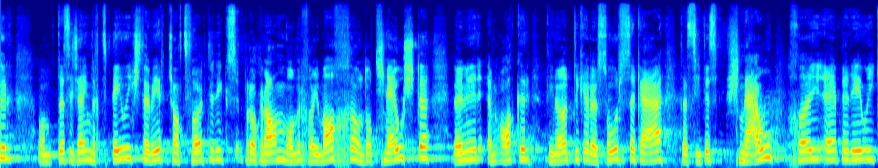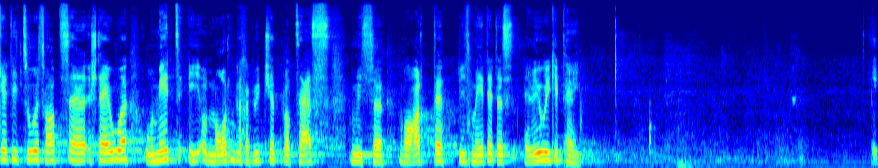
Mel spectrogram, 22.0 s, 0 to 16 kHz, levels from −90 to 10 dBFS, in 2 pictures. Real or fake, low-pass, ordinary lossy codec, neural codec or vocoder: fake; 14.4 kHz; none; codec, 44.1 kHz, 3.4 kbps, Pupu-Codec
